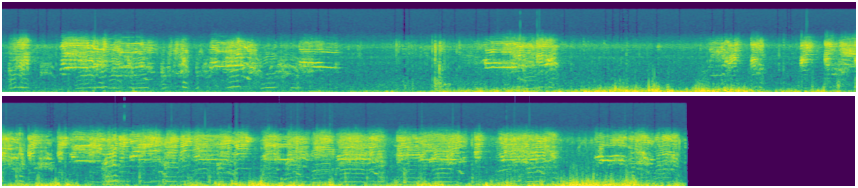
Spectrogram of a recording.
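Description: A flock of white domestic geese honking loudly, the calls coming in short repeated runs with brief gaps and growing denser in the second half. A low rumble sits beneath the honking from about eight seconds in, and all sound cuts off abruptly near the end.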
